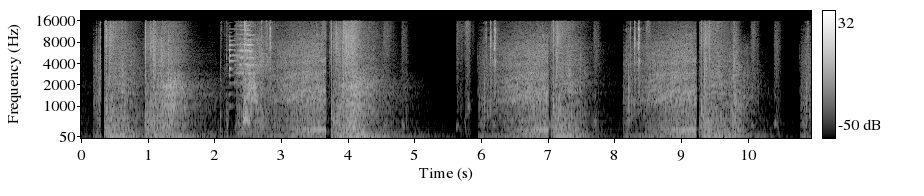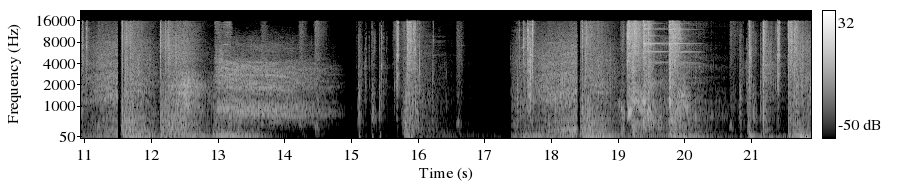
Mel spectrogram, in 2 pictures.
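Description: Weapons clash and swoosh with punchy hits.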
